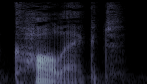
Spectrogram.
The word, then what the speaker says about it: collect: This was also my introduction to the kind of prayer called a collect, emphasis on the first syllable.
